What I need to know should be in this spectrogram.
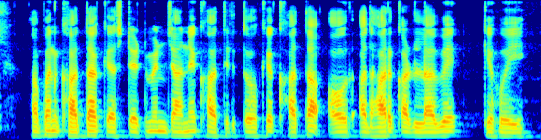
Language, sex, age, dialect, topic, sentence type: Magahi, male, 25-30, Western, banking, question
